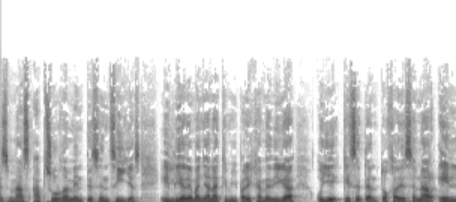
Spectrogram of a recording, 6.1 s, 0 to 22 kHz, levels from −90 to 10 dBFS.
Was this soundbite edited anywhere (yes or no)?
no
